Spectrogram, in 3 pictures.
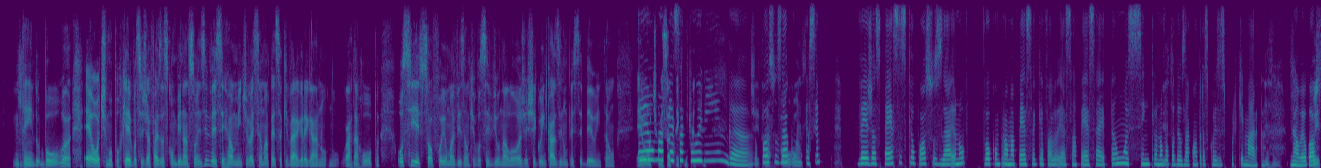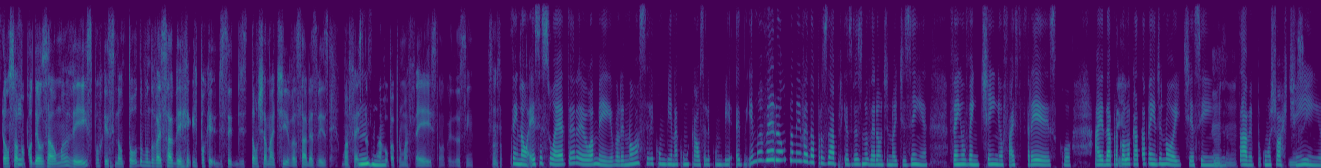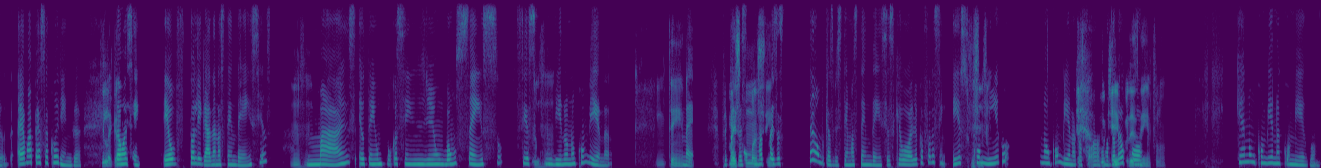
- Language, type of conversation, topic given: Portuguese, podcast, Como você adapta tendências ao seu estilo pessoal?
- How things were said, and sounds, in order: tapping; other background noise; laugh; laugh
